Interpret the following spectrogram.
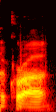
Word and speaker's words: Accra: that's the airport in Accra, and Okay. That's how you pronounce it, Accra.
